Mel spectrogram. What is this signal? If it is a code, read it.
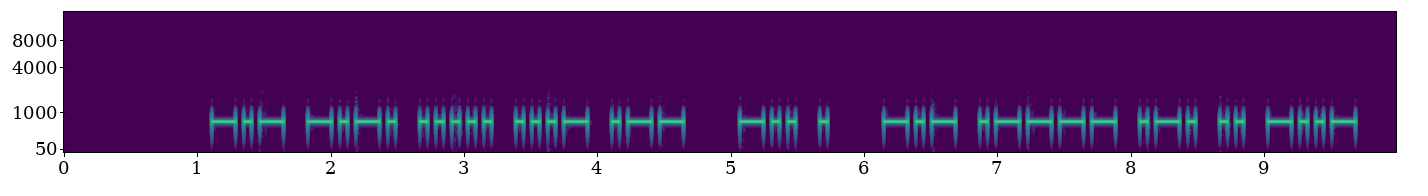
Morse code, heard as a keyed tone, about 21 wpm, 700 Hz. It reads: KC5VW DE K1RIX
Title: USA Callsign DE Callsign 20wpm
